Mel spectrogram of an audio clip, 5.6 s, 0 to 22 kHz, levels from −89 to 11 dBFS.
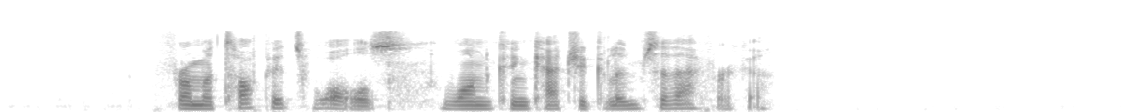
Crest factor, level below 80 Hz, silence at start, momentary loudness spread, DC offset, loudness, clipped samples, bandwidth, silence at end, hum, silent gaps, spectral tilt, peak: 26 dB; -86 dBFS; 0.85 s; 15 LU; under 0.1%; -42 LUFS; under 0.1%; 7 kHz; 1.8 s; none; none; -2.5 dB/octave; -20 dBFS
